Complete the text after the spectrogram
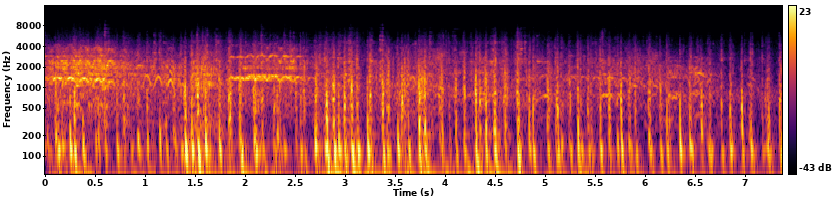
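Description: Horses' hooves thud rapidly on dry ground.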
